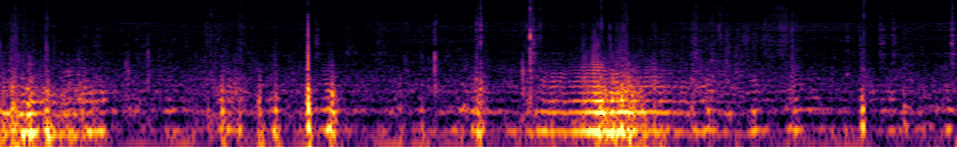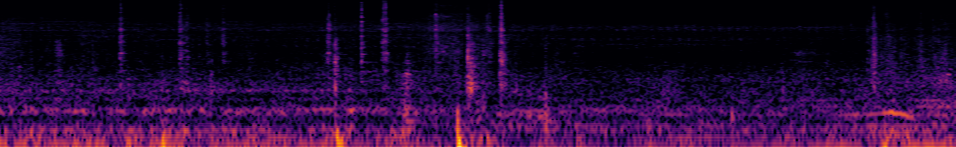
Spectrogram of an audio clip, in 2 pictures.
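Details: Bald-faced hornets at a nest being removed by pest control from the soffit of a home in Great Neck, Long Island, New York: a low, droning hum, strongest around four to five seconds, mixed with knocks and clicks from the work.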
